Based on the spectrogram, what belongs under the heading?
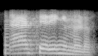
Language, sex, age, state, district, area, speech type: Tamil, female, 45-60, Tamil Nadu, Madurai, rural, conversation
